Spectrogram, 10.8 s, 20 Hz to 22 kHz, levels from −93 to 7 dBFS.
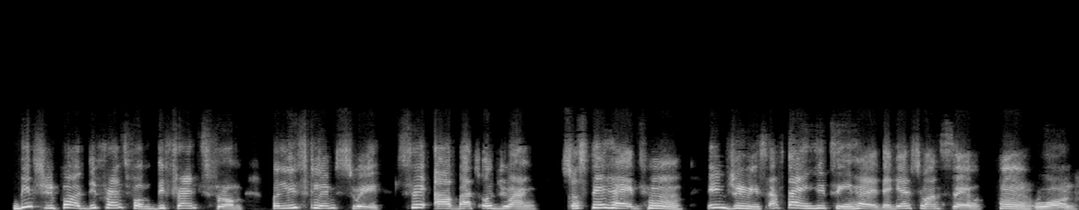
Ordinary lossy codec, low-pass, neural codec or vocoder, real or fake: AAC, 64 kbps; 10.8 kHz; codec, 44.1 kHz, 2.6 kbps, SNAC; fake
